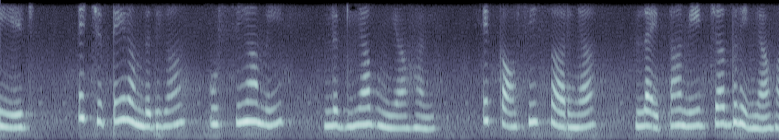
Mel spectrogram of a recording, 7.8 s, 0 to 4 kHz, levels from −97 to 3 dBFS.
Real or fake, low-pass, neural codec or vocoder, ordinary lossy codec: fake; 3.6 kHz; codec, 24 kHz, 0.9 kbps, WavTokenizer, large speech release; AAC, 32 kbps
